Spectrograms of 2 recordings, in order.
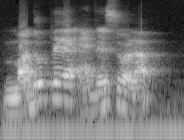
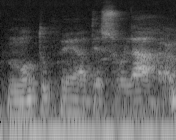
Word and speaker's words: Modupe Adesola: No, it's pronounced... Madupe Adesola. Modupe Adesola.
